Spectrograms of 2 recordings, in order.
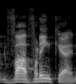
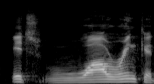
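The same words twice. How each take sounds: First: "Wawrinka" said with V sounds, as Vavrinka; V pronunciation of Wawrinka. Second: "Wawrinka" said slowly with a clear W sound, no V. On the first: Showing the chat the wrong version, Wawrinka with V sounds. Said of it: "It's not Wawrinka". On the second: Correcting the chat, slow clear Wawrinka with a W. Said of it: "There's no V's". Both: Shown as a demonstration.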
